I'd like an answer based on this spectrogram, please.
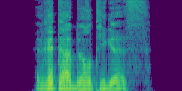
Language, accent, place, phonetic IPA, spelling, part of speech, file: German, Germany, Berlin, [ˈʁɪtɐˌbʏʁtɪɡəs], ritterbürtiges, adjective, De-ritterbürtiges.ogg
- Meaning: strong/mixed nominative/accusative neuter singular of ritterbürtig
